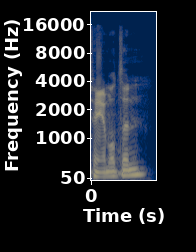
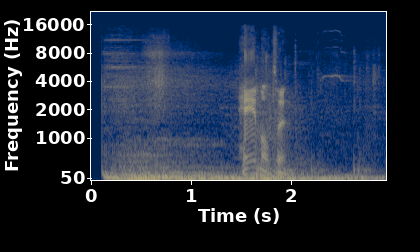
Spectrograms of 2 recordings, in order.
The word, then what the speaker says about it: Hamilton: Before it goes any further, it's pronounced Hamilton. Hamilton. Okay, gotcha.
